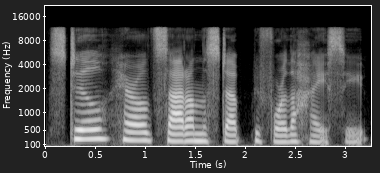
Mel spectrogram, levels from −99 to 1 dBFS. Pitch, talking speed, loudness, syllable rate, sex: 210 Hz, 185 wpm, -17 LUFS, 4.4 syllables/s, female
